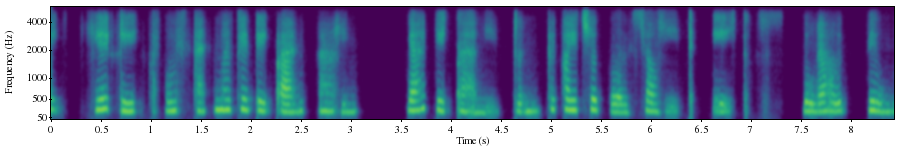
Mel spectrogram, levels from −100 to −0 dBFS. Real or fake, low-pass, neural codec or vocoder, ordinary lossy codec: fake; 5.4 kHz; codec, 16 kHz, 0.5 kbps, FreqCodec, smaller model; none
